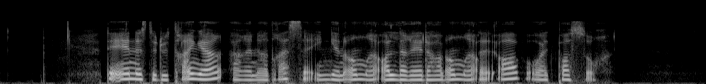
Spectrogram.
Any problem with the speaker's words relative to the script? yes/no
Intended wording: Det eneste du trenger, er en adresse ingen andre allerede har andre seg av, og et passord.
no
